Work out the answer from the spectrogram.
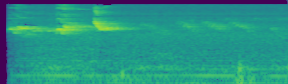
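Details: Orange-headed thrush singing in full, open style with a rough filler, used to provoke young, silent or speckled thrushes into responding; loud whistled phrases around high pitch, a few bright notes in the first second, fading to softer trailing notes.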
